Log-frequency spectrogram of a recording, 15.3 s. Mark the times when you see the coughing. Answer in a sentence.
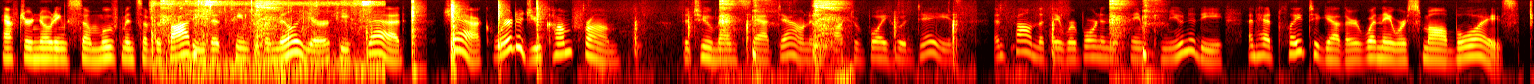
The coughing can be heard from 1.6 to 3.0 s, from 7.2 to 8.6 s and from 11.1 to 11.7 s.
